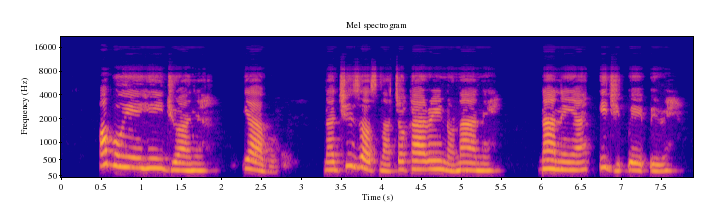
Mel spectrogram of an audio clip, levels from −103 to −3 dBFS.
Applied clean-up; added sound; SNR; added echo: none; none; none; none.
